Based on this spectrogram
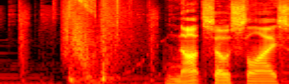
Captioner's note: scene change whirs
